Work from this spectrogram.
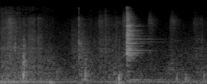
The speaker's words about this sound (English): Oh wait, my door is opening. Hold on.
